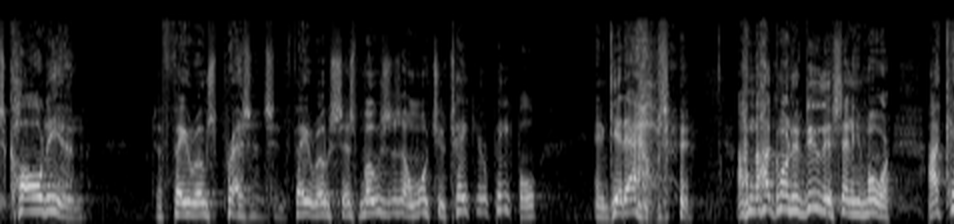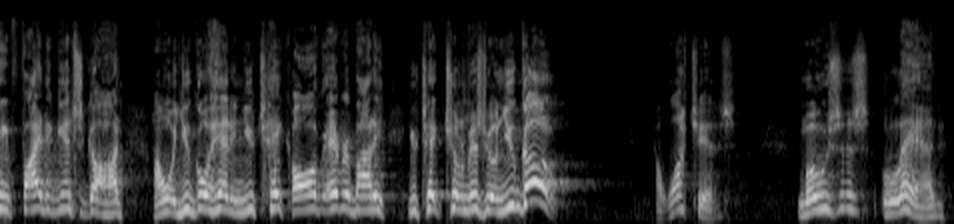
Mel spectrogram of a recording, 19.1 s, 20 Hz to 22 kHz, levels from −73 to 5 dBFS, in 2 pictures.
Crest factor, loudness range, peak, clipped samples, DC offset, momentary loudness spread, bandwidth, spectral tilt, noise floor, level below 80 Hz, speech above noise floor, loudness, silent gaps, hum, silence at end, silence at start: 20 dB; 6 LU; -2 dBFS; under 0.1%; under 0.1%; 13 LU; 16 kHz; -4 dB/octave; -64 dBFS; -74 dBFS; 43 dB; -22 LUFS; none; none; 0.1 s; 0 s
